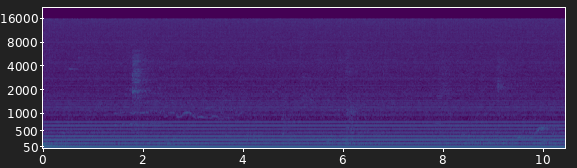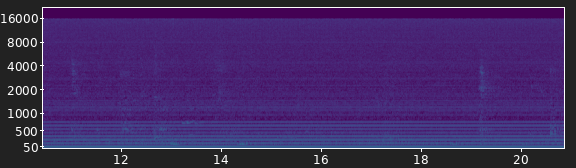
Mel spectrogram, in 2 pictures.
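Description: Steady electrical mains hum, a low buzz with many evenly spaced overtones, likely from the hall's sound system between speakers. A few faint, brief sounds from the hall rise slightly above it.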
